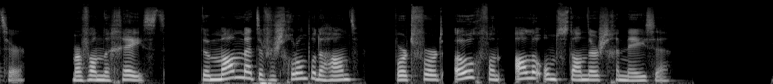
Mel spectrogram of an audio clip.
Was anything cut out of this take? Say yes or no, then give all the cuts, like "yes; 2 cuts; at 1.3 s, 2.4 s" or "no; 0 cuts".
yes; 1 cut; at 1.8 s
